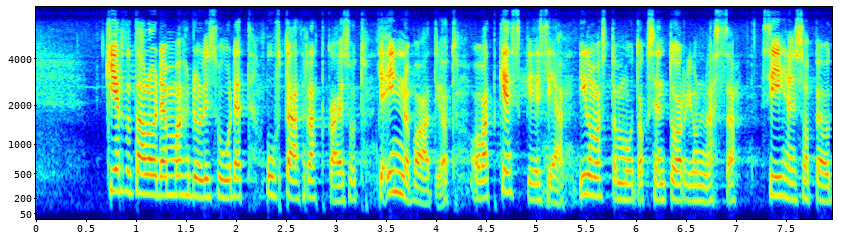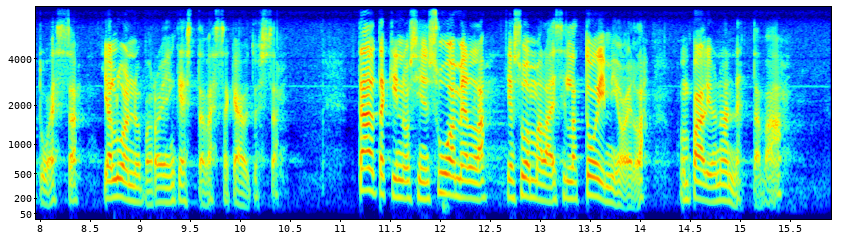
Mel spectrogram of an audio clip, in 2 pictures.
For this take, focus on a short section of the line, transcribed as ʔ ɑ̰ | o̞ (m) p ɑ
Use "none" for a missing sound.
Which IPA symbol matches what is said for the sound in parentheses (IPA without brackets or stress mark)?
m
